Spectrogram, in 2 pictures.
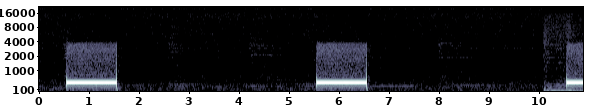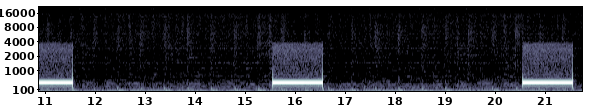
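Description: Telephone ringing tone on an outgoing call: five long, steady, mid-pitched beeps separated by evenly spaced pauses of several seconds. A low rumbling background comes in partway through.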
